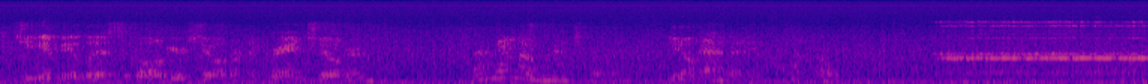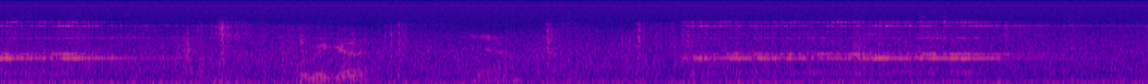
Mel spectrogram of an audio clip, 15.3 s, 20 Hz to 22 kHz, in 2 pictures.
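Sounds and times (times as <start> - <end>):
speech: 0.1 - 5.9, 9.7 - 11.3
telephone ringing with an electronic trill: 6.2 - 9.7, 12.0 - 15.2.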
